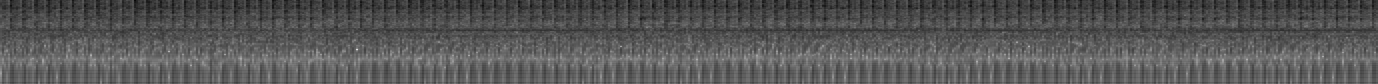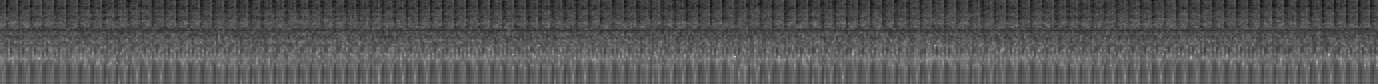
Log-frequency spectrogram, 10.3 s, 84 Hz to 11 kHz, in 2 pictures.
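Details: 5665 that was leaking gas out the carb, test run after carb work using starting fluid to start it; steady low note, lumpy pulse about three a second, running way too rich before the main jet was opened up.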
